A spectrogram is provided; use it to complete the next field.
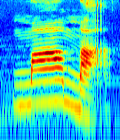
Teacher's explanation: the last tone is the neutral tone and has no indicated inflection it's usually quite weak and it's seen with filler words such as oh or ah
